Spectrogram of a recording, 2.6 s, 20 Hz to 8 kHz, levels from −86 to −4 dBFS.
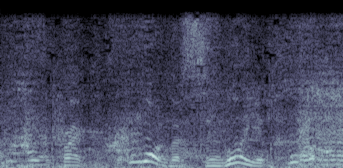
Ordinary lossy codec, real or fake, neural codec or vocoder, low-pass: none; fake; codec, 16 kHz, 1.1 kbps, Voila-Tokenizer; 7.2 kHz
